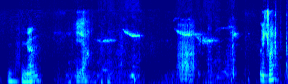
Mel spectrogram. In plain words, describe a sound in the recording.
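A man talks calmly over an online call.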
